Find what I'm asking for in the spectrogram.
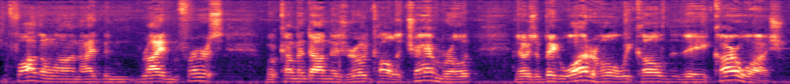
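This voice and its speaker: Older guy spinning folksy yarns about his buddy, easygoing, lots of uh's, middle pitch. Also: moderate pace, a little hiss or hum. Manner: folksy, rambling anecdotes with fillers. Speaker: friend giving a book endorsement. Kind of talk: casual storytelling.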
